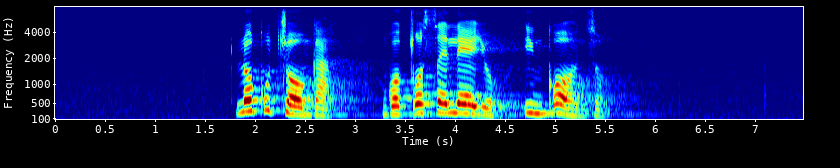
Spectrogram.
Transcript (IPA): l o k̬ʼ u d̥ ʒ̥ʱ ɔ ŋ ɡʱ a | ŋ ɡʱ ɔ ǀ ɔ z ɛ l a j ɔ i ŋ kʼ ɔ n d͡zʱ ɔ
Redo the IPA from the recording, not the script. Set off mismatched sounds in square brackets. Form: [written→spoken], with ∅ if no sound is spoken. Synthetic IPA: l o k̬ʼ u d̥ ʒ̥ʱ ɔ ŋ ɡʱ a | ŋ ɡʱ ɔ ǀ ɔ [z→s] ɛ l [a→ɛ] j ɔ i ŋ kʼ [ɔ→ɔː] n d͡zʱ ɔ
